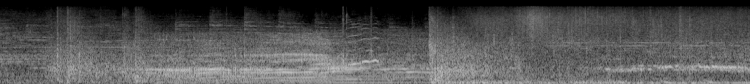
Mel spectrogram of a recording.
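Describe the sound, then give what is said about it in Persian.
A motorcycle engine whines upward and sweeps past in front of a car in a street, its pitch rising and then fading, all over a steady, loud hiss like pouring rain. “موتوری از مقابل ماشین مرتضی می گذرد”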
